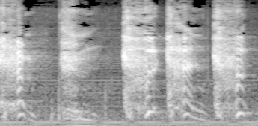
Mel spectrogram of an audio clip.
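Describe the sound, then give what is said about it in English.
A woman in a played clip coughs hard five times in quick succession, each cough a harsh, raspy burst, loud with no talking, the bursts grouped into a strained fit. “But anyhow, looks like she's coughing up a lung.”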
